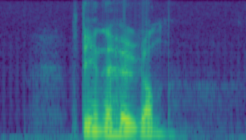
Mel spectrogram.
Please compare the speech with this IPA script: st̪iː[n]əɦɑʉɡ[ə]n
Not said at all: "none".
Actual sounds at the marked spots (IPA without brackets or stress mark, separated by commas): n, ɑ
